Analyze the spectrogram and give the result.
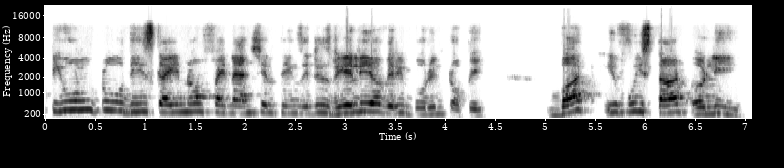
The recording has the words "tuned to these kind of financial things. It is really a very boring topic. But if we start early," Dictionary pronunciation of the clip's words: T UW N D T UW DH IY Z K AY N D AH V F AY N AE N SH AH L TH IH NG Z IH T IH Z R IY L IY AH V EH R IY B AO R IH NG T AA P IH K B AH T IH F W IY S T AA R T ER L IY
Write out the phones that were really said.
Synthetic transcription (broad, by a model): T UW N T UW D IY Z K AY N D AH V F AY N AE N SH AH L T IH NG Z IH T IH Z R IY L IY AH V EH R IY B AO R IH NG T AA P IH K B AH T IH F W IY S T AA R T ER L IY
